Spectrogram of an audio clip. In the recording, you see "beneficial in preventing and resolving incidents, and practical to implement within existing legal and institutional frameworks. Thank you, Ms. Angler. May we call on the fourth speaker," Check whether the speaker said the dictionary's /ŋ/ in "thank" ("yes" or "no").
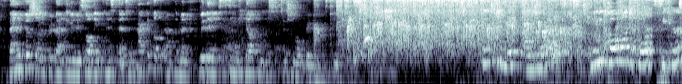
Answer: no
